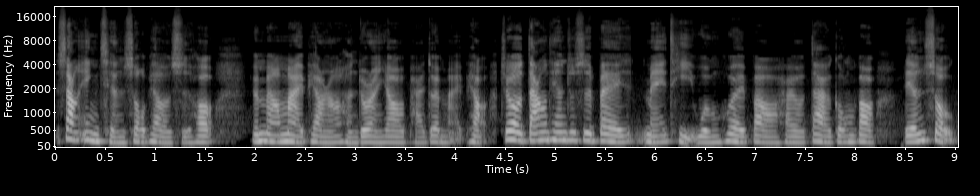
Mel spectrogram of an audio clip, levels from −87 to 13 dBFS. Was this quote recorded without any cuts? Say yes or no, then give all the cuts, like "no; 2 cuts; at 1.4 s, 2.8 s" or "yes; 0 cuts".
no; 1 cut; at 4.4 s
